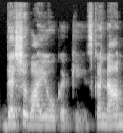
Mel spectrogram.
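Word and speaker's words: Desjoyaux: तो मुझे ये स्विमिंग पूल कंपनी थी देशवायो करके, इसका नाम भी प्रोनाउंस करना बहुत मुश्किल है। इट्स DESJYAUX, ओके, है ना? ठीक है, हाँ, समझा नहीं बट ठीक है। देशवायो, इट्स अ हाँ।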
